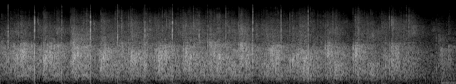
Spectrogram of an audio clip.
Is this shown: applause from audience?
yes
